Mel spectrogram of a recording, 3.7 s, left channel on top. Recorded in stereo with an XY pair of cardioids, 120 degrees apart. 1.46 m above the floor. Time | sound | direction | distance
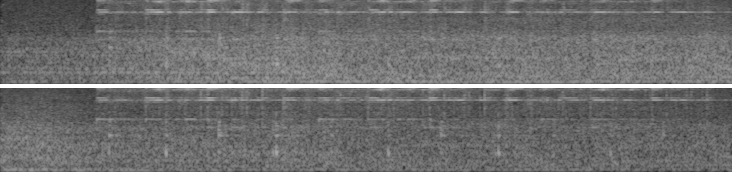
0.5 | keys jangling | 15° right | 7 m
